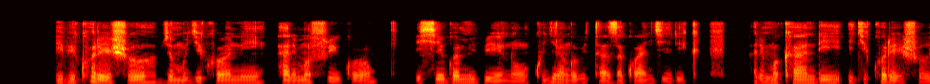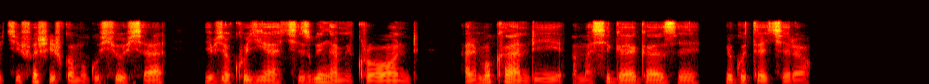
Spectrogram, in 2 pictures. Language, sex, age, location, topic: Kinyarwanda, male, 25-35, Kigali, finance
